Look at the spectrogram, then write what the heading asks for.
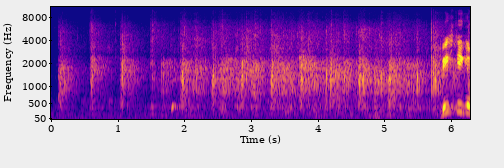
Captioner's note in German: Beifall bei der CDU und dem BÜNDNIS 90/DIE GRÜNEN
